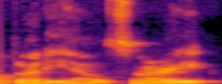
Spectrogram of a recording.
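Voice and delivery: normal talking voice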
